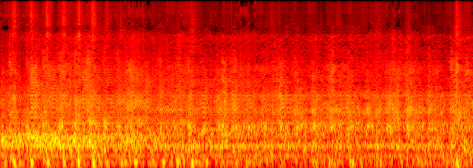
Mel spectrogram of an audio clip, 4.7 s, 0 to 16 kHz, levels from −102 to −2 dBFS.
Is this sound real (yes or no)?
no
